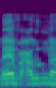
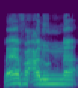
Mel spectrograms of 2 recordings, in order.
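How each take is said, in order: First: The vowel before the n is short. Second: The vowel before the n is long. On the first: The speaker calls it right. "এই জন্য ওয়াওটা এখানে পড়ে গেছে" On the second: The speaker calls it wrong. "এভাবে সম্ভব না"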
